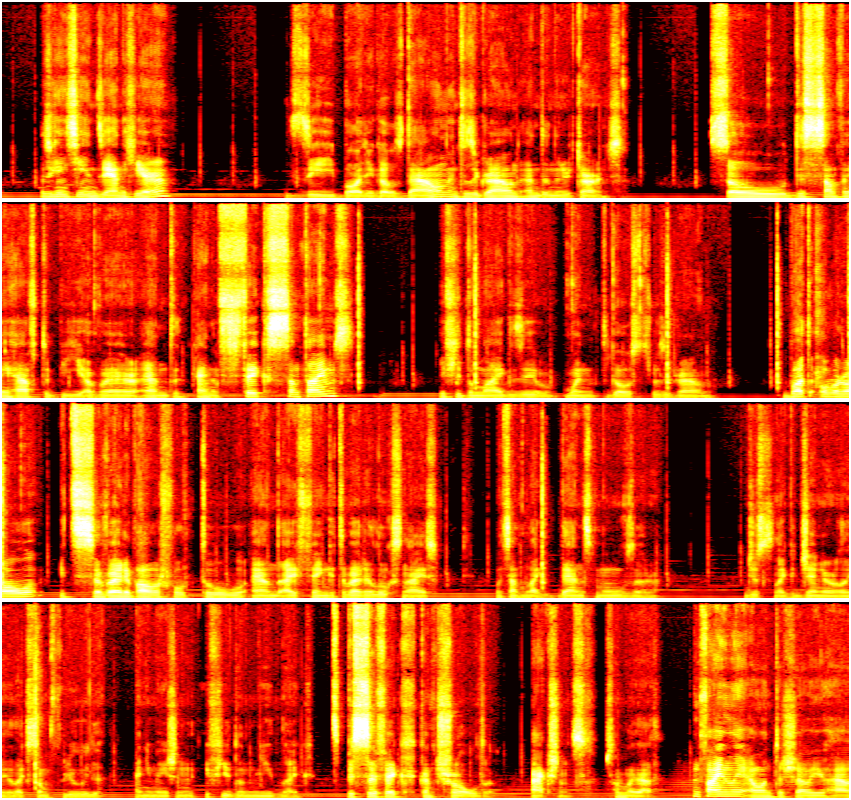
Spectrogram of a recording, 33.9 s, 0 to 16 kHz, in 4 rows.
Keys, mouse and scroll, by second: 8.0 ctrl+click, 11.7 space, 12.9 space, 12.9 space, 14.8 ctrl+space, 15.9 space, 16.6 space, 22.0 space, 25.4 space.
